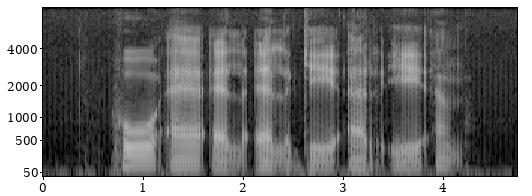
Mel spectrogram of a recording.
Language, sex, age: Swedish, male, 17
